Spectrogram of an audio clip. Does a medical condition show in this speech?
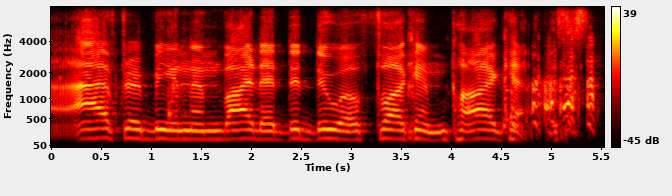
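Yes: motor neuron disease; form of ALS (Lou Gehrig's disease), brain not talking to muscles, first sign about 4 years ago.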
